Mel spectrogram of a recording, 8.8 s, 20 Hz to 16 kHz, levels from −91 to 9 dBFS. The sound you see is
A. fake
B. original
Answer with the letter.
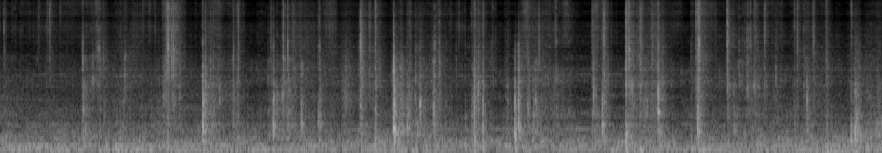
A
